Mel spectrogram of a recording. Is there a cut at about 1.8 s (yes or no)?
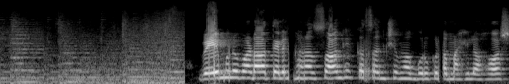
yes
